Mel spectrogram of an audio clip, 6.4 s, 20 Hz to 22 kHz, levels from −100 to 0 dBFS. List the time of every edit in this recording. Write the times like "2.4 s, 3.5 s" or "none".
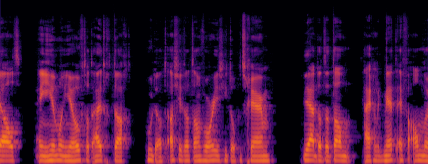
none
